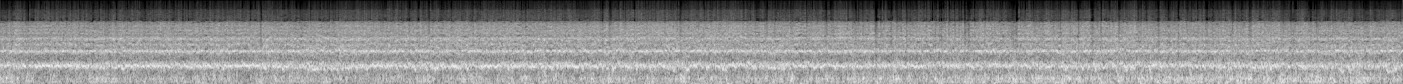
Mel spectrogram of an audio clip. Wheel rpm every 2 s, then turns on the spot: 230, 220, 230, 230, 240, 230, 220.
none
